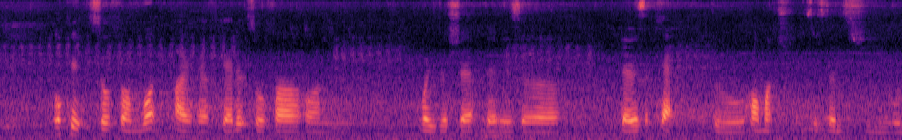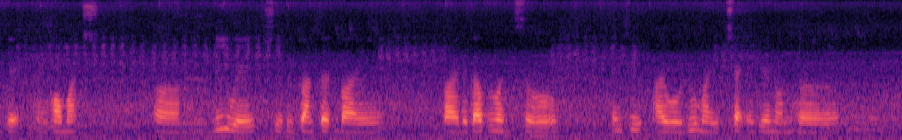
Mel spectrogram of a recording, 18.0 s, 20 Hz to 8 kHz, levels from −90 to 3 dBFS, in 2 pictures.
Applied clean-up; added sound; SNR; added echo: none; Bird; 15 dB; none.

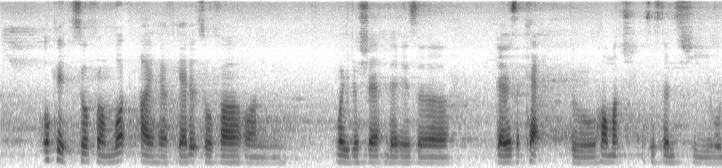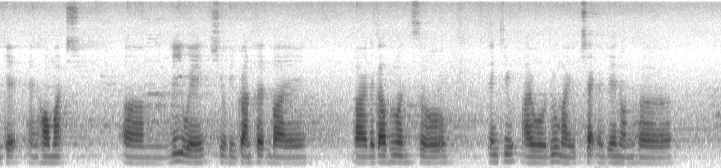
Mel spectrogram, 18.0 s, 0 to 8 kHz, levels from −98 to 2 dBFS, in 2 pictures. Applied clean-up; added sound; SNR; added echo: none; none; none; none.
